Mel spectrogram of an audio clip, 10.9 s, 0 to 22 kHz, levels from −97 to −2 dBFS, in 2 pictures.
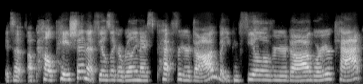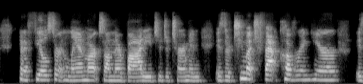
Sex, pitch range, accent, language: female, 190-250 Hz, American, English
